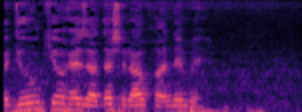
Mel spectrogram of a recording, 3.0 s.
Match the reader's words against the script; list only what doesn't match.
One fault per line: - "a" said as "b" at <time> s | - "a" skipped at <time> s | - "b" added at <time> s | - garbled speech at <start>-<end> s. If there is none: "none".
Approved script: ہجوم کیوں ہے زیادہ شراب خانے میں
none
